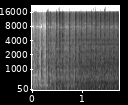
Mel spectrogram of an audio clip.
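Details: New Echo PB-5810T blower, four-mix engine, first run: fires on the first pull and settles straight into a smooth, steady idle with no misses; normal start and idle.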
